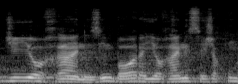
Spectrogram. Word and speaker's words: Johannes: Mas a pronúncia, isso pulverizado pela Europa toda, esse Johannes vai acabar grosseiramente sendo reduzido a I ao invés de J. O correto seria SJ.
